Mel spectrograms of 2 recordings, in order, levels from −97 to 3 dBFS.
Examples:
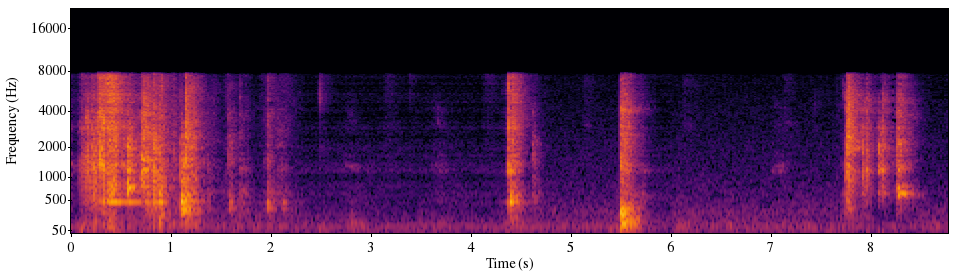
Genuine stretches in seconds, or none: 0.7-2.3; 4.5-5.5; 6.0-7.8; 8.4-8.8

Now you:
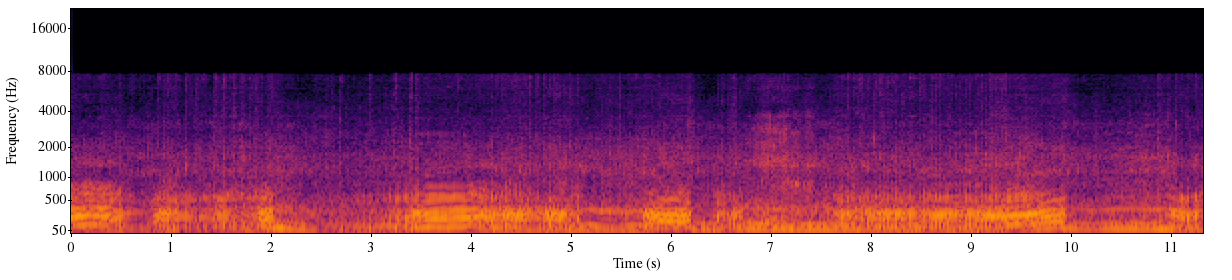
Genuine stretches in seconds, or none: 2.4-4.0; 8.1-9.2; 10.3-10.9

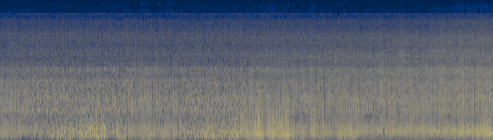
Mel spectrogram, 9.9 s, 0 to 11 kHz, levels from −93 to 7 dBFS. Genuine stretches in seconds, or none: 0.6-2.5; 3.6-4.9

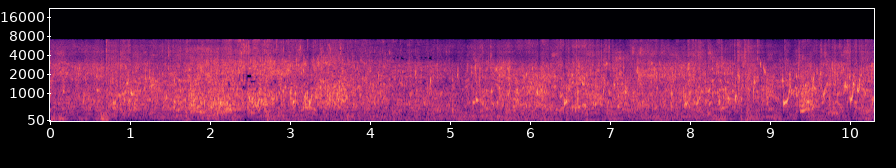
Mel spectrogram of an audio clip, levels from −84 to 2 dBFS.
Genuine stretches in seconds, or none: 2.2-4.8

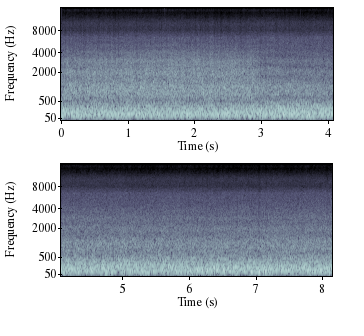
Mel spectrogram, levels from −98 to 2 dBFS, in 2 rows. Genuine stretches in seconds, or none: 0.0-1.9; 2.5-4.4; 4.9-8.2

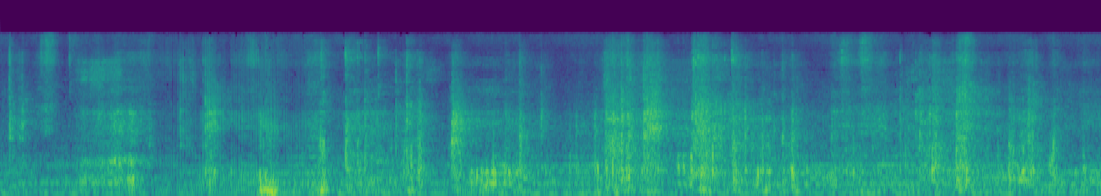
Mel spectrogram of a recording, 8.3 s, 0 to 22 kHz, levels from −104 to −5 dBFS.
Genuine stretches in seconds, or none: 0.0-1.2; 2.3-8.3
